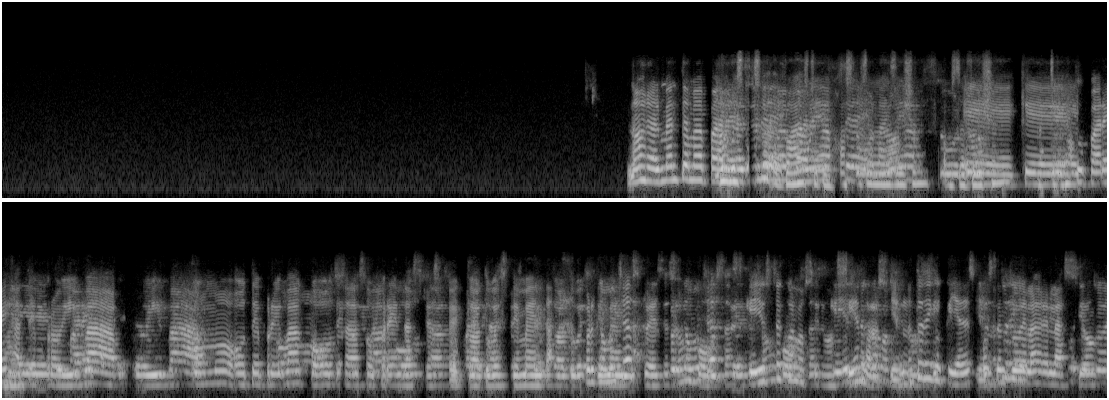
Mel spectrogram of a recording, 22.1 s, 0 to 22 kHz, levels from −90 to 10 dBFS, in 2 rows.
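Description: From 7.14 s to 9.77 s, a delayed copy of the speech comes back about 0.84 s after the original, only about 5 dB quieter. This is an echo leak, likely from a far-end loudspeaker whose echo canceller let its microphone pick-up through. Unlike room reverberation, it is a distinct repeat, not a smeared tail.

During that overlap the live speech is pulled down, which is speech suppressed in double talk. The dips come at 7.43–7.53 s (roughly 20 dB), 8.35–8.56 s (a slight dip of a few dB) and 9.34 s (a brief dip of roughly 10 dB). The deepest is at 10.35–11.09 s, where the speech drops roughly 40 dB to near silence. These dips follow the moments when echo and talker collide, likely because the canceller turned both down. That sets them apart from packet-loss gaps, which strike regardless of overlap and usually cut out abruptly.

The echo returns at the same 0.84 s delay and similar level from 10.5 s to 13.14 s, then again from 13.79 s to the end.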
